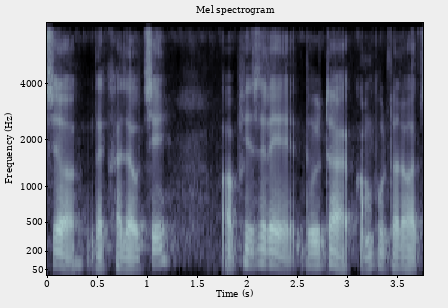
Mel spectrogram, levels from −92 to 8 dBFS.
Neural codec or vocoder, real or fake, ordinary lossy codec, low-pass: codec, 16 kHz, 4 kbps, X-Codec, HuBERT features, trained on balanced general audio; fake; none; 7.2 kHz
